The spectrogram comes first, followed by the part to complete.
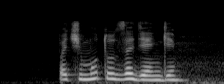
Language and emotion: Russian, neutral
